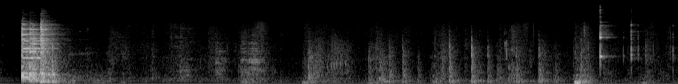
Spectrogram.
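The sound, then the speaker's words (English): A metal lid is set back onto a cooking pot of mushrooms with one sharp, loud clank, followed by a few softer clinks and knocks of kitchenware. “Let me go back to the pot. There's a bit. Okay. All right. Pop the lid back on.”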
